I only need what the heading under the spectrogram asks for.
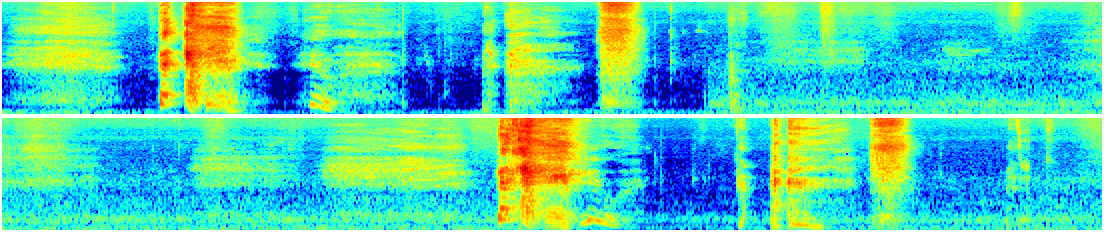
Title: Tickly sneezes and blows 🤧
